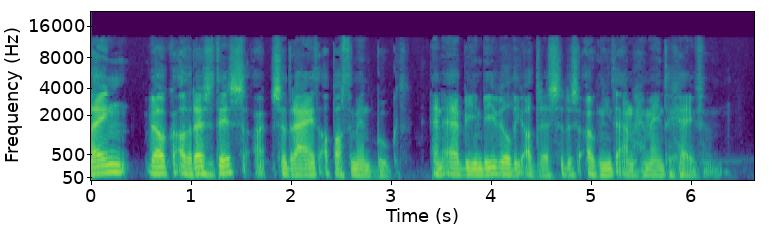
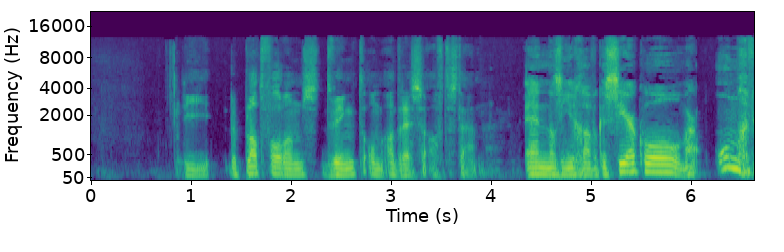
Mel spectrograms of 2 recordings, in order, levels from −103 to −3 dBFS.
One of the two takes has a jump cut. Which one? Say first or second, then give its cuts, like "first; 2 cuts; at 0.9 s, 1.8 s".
second; 2 cuts; at 1.2 s, 4.3 s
